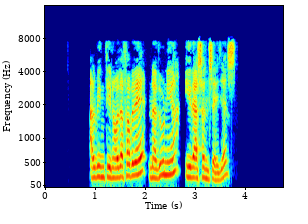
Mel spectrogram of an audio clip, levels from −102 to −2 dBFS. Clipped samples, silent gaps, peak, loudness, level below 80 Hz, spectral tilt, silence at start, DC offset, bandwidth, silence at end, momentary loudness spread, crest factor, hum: under 0.1%; 2.73-2.80 s; -2 dBFS; -18 LUFS; -64 dBFS; -3.5 dB/octave; 0.9 s; under 0.1%; 8.4 kHz; 0.95 s; 7 LU; 18 dB; none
